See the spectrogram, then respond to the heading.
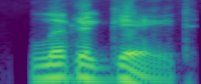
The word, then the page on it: litigate: American English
